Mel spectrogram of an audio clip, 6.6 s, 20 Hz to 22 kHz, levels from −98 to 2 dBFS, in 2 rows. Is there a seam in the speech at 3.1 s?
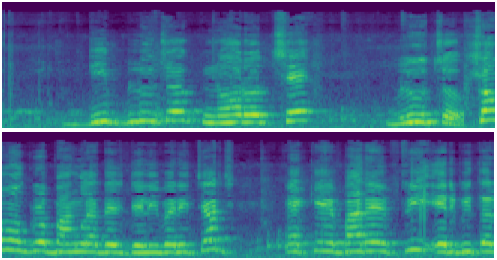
yes; 1 cut; at 3.1 s

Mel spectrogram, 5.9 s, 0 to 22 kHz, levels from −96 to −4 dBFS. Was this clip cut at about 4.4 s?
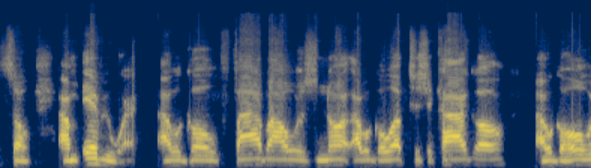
no; 0 cuts

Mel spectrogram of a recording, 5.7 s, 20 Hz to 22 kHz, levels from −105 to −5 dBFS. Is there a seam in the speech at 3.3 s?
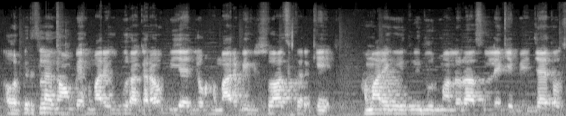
no; 0 cuts

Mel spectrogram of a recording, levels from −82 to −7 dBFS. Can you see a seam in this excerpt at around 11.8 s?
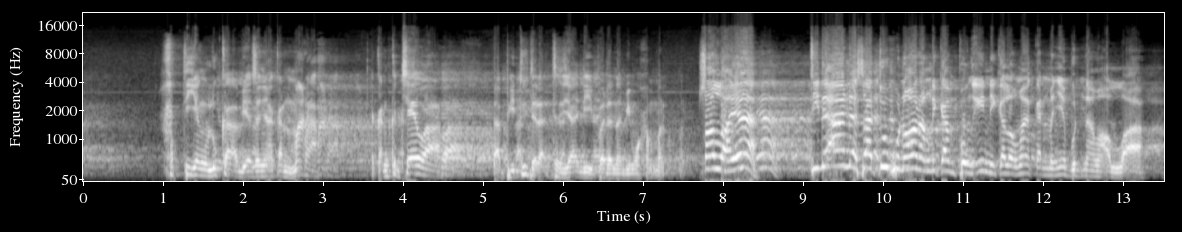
no; 1 cut; at 7.8 s

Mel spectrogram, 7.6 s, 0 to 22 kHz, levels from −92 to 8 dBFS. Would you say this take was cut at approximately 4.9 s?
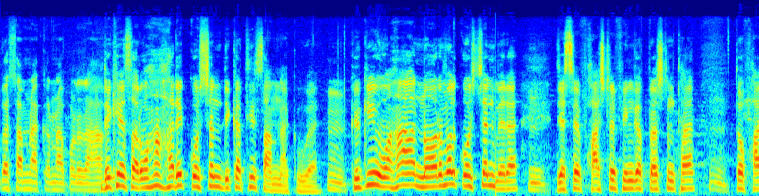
yes; 1 cut; at 4.9 s

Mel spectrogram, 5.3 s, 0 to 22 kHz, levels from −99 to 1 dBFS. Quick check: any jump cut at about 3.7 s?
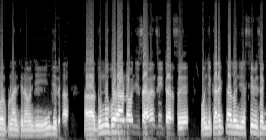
no; 1 cut; at 1.6 s

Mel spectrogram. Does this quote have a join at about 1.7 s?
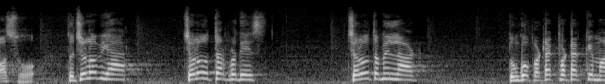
no; 0 cuts

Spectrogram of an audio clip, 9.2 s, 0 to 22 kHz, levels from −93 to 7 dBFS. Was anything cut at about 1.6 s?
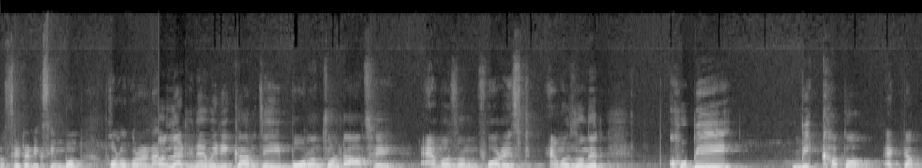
yes; 1 cut; at 1.6 s

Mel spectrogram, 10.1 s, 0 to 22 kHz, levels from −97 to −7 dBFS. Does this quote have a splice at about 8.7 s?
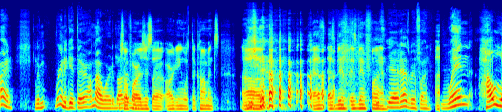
yes; 1 cut; at 8.7 s

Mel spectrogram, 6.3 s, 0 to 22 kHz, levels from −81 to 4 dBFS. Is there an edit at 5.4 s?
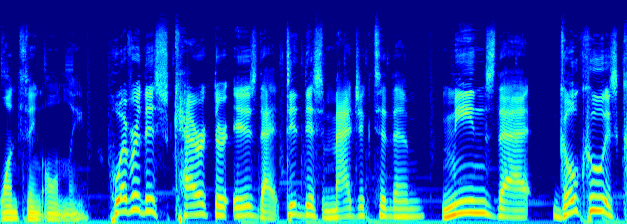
yes; 4 cuts; at 0.9 s, 2.8 s, 4.2 s, 5.4 s

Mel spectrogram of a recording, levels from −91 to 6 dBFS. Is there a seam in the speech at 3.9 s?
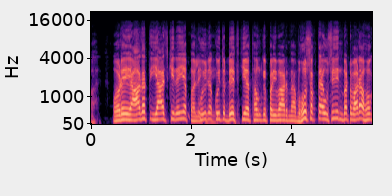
no; 1 cut; at 2.3 s

